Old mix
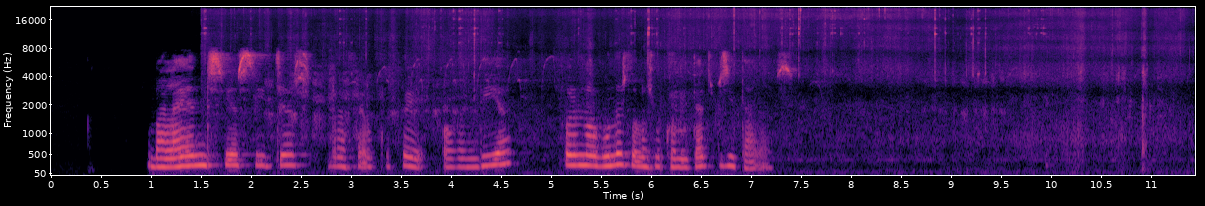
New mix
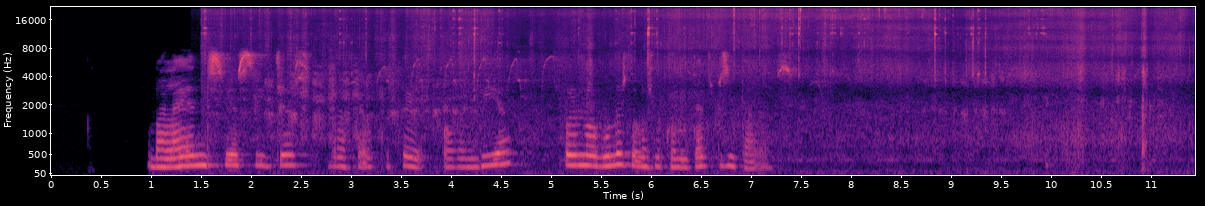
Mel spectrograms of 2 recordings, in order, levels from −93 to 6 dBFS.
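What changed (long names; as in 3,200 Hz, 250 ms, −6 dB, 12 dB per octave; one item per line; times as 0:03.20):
background +9.0 dB
reverb: on, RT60 0.85 s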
